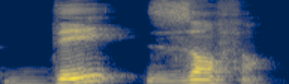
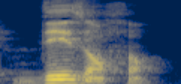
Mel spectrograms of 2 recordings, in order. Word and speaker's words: des enfants: H muet et bien on va prononcer cette consonne finale qui normalement est muette. Bon le mieux c'est tout de suite donner un exemple. Par exemple des enfants.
